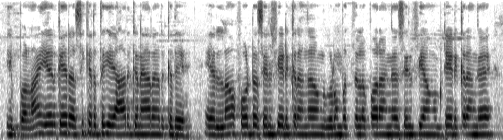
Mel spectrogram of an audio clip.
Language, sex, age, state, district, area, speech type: Tamil, male, 18-30, Tamil Nadu, Perambalur, rural, spontaneous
